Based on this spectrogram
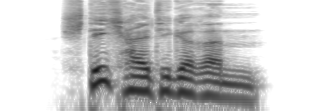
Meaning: strong dative masculine/neuter singular comparative degree of stichhaltig
- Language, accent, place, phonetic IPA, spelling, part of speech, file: German, Germany, Berlin, [ˈʃtɪçˌhaltɪɡəʁəm], stichhaltigerem, adjective, De-stichhaltigerem.ogg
